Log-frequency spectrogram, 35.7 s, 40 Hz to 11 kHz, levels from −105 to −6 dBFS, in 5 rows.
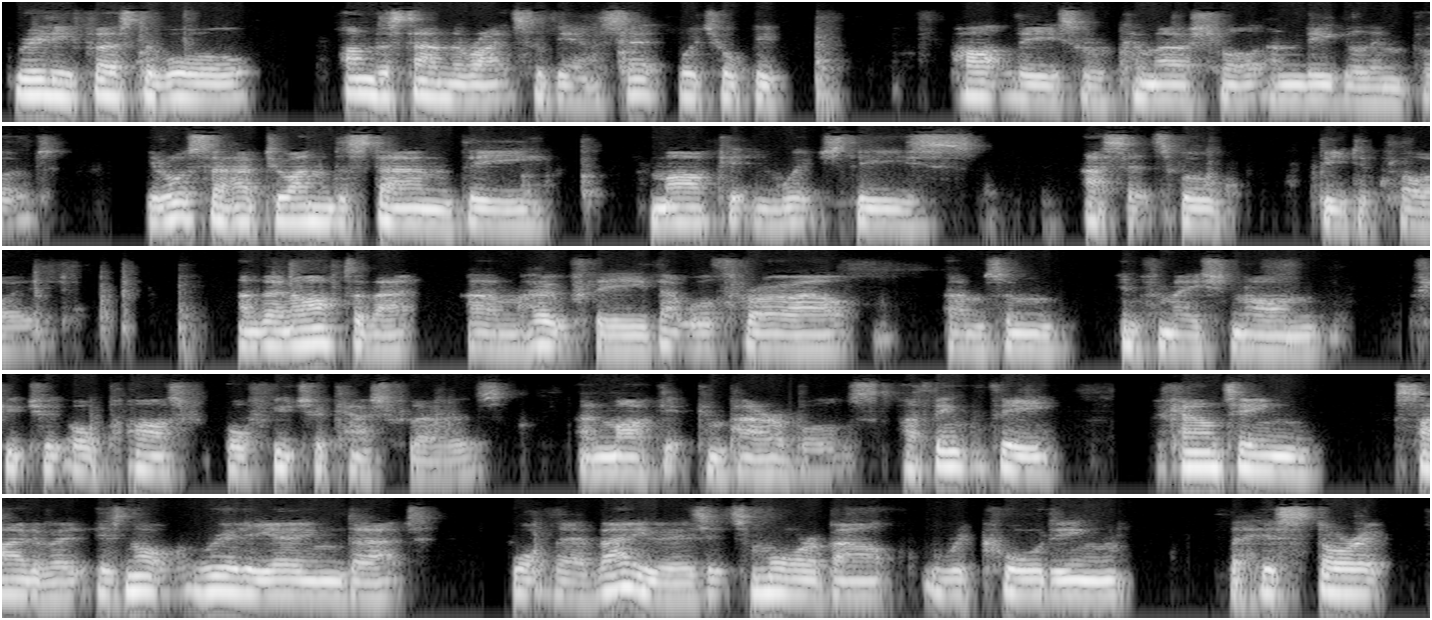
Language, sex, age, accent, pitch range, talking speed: English, male, 40-59, British, 110-125 Hz, 135 wpm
